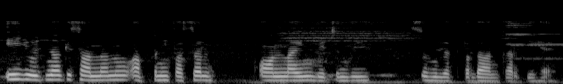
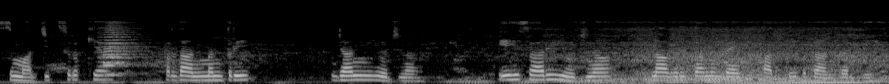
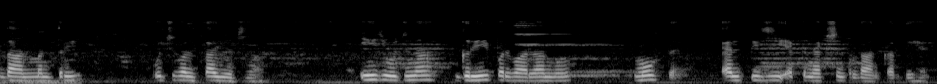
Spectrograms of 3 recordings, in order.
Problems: none marked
